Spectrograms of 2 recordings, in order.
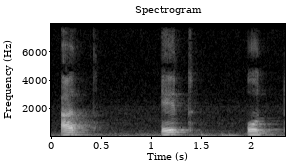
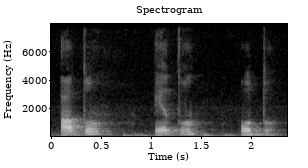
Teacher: ان حروف کے ادا کرتے وقت مخرج میں جنبش سی ہوتی ہے، جس کی وجہ سے آواز لوٹتی ہوئی نکلتی ہے. یعنی ان شارٹ قلقلہ ایکولز ٹو آواز کا ریپیٹ ہونا، بس اس سے زیادہ کچھ بھی نہیں ہے.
